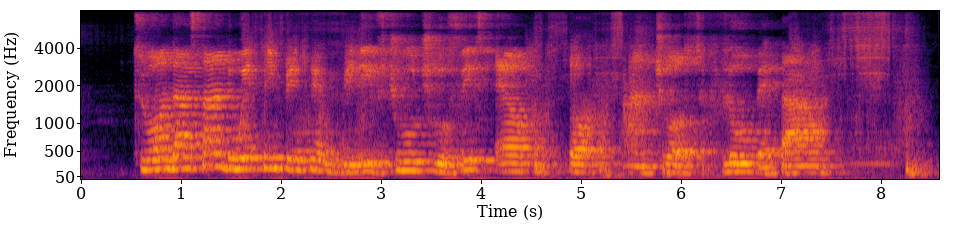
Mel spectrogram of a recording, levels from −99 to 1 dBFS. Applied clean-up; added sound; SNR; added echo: neural separator model SepFormer DNS4.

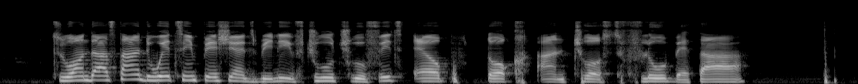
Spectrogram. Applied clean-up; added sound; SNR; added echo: none; none; none; none.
